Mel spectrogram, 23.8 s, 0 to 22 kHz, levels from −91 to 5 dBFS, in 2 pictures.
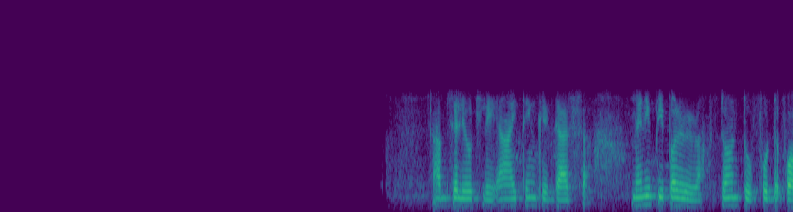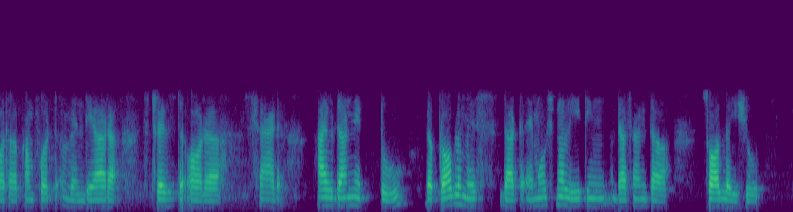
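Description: Speech squeezed through a G.729 codec the whole way, which fits the 8 kbit/s G.729A flavour. It's boxed into a telephone band of roughly 300 Hz to 3.6 kHz, and the pulse-and-filter resynthesis leaves it plainly rough and a bit synthetic throughout.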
